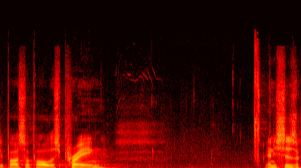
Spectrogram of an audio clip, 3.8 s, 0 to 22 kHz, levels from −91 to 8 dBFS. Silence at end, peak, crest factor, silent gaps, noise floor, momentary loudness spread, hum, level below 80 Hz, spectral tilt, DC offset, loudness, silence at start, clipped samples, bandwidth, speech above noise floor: 0 s; -10 dBFS; 22 dB; none; -64 dBFS; 24 LU; none; -80 dBFS; -3.5 dB/octave; under 0.1%; -30 LUFS; 0 s; under 0.1%; 18 kHz; 34 dB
